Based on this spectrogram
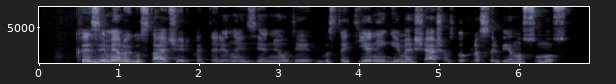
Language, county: Lithuanian, Vilnius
